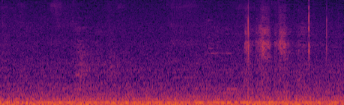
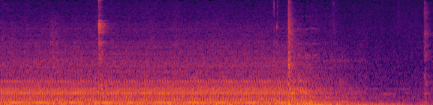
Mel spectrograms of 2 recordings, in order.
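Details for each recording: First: Electrolux dryer after repair for a loud rumbling noise, lint buildup cleaned from the blower wheel: low steady hum with no rumble, thumping or scraping; runs smooth and normal. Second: Electrolux dryer running: steady low hum with rhythmic rumble that stops when the tumbler stops; lint and a sock lodged in the blower wheel, roller first suspected.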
